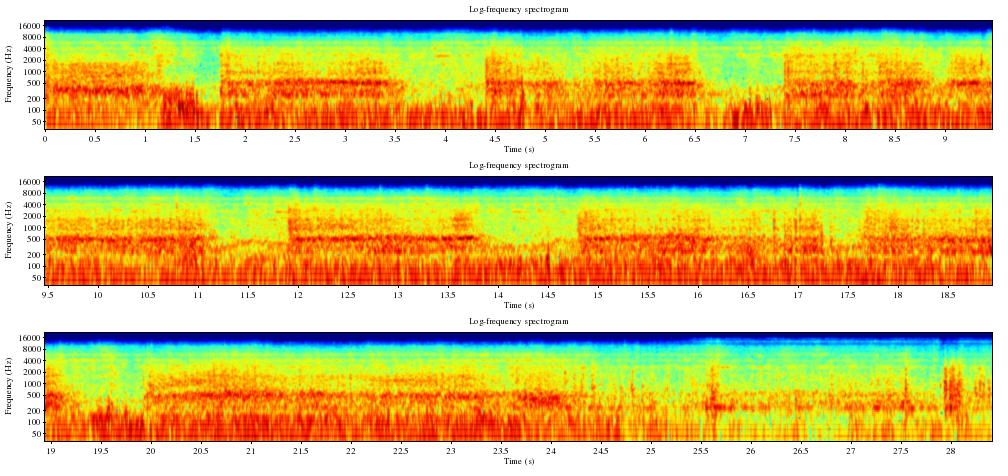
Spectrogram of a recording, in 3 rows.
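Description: Canyon Torque CF 9 mountain bike riding downhill at speed on a dirt bike-park trail. The sound is a steady rush of tyres rolling over dirt and wind on the chest-mounted camera's microphone, with short dips every few seconds.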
